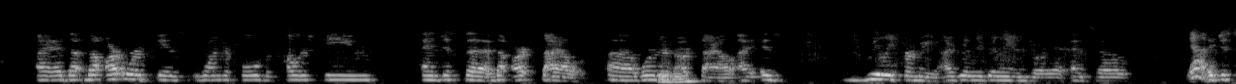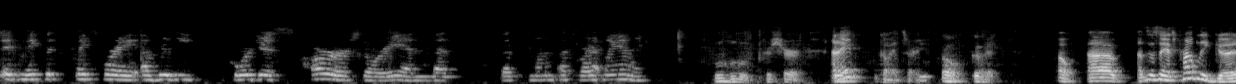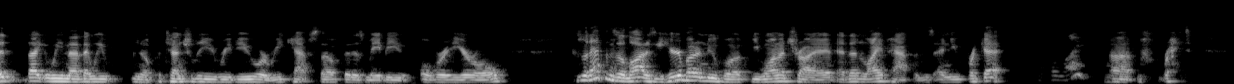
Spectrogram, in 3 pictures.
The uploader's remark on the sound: PS - Sorry about the audio.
